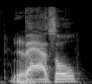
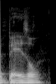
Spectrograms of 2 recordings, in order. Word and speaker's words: basil: annoyed with their um their insistent pronunciations of words yeah basle so basil yeah yeah like it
